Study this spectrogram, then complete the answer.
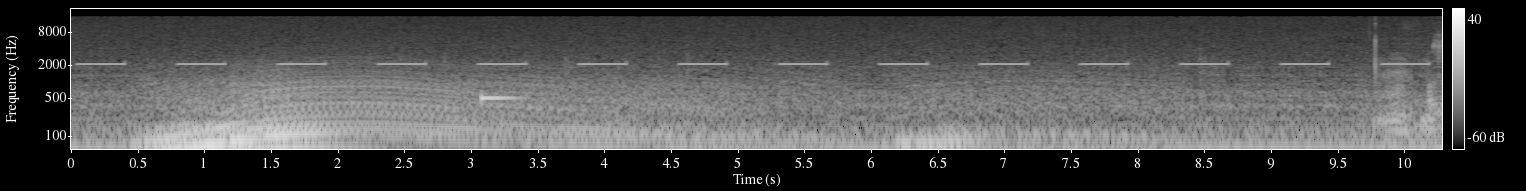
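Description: A truck reversing to park in the Euro Truck Simulator 2 game, with a steady evenly spaced reversing beep over a low engine rumble that swells and fades, and a short air-brake hiss.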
